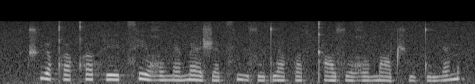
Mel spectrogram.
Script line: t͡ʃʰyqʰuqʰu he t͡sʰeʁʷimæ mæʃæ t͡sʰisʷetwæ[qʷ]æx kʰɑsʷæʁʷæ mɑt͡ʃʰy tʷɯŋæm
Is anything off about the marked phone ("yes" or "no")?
no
